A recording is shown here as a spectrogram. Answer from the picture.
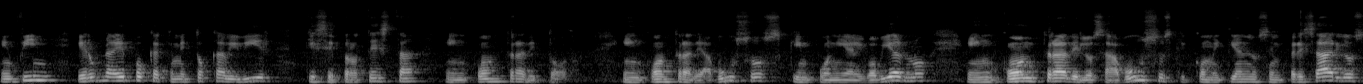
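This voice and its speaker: The speaker is a man with a medium pitch. He talks fairly slowly. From Mexico, Michoacán and Mexico City. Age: 50s. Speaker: interviewee recounting life history. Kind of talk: oral history interview. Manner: hesitant with fillers.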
